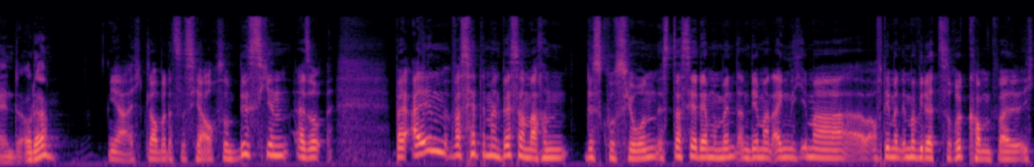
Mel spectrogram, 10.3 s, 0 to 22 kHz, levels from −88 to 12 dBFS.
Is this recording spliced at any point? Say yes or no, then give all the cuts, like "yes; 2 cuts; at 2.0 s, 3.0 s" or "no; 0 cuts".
no; 0 cuts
